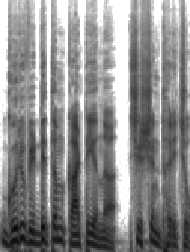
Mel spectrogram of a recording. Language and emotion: Malayalam, neutral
